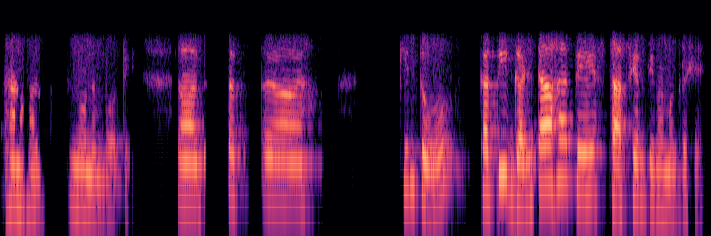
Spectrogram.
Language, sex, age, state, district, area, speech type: Sanskrit, female, 60+, Karnataka, Bangalore Urban, urban, conversation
